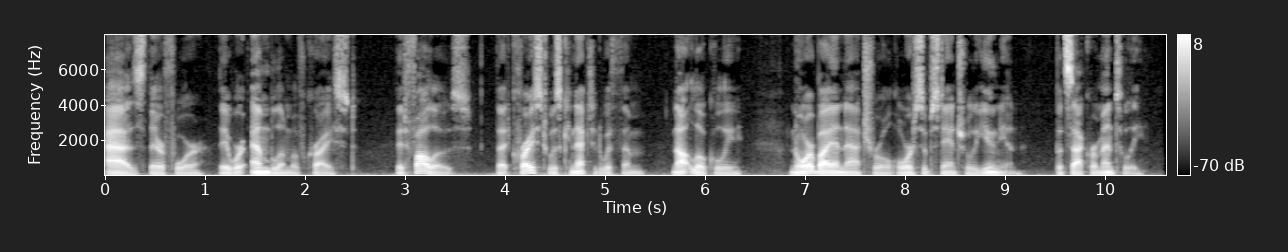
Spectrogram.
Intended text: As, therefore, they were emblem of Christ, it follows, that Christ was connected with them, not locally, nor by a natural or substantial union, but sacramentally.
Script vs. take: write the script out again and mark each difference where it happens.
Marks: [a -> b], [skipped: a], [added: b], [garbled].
As, therefore, they were emblem of Christ, it follows, that Christ was connected with them, not locally, nor by a natural or substantial union, but sacramentally.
